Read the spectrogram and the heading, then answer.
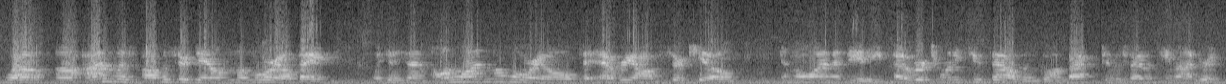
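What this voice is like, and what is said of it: Hoarse, laryngitic voice. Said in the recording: “Have a little laryngitis.”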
